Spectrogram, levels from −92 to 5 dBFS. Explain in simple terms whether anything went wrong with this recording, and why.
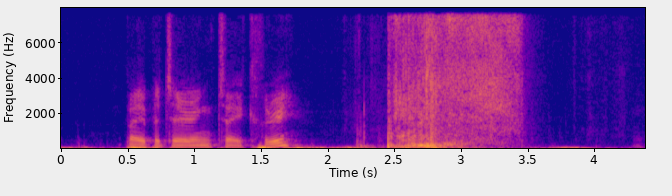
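Nothing went wrong here.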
